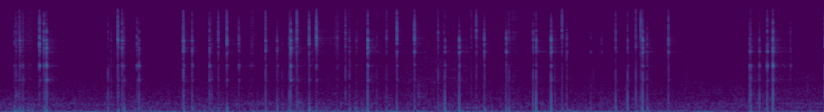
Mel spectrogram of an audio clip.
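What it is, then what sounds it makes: Wooden bowl. A wooden bowl is tapped and scratched. It makes quick, dry taps with almost no ring, mixed with soft scratching over a low, dull body sound, at a steady quiet level throughout.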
